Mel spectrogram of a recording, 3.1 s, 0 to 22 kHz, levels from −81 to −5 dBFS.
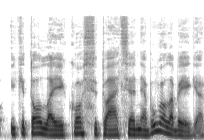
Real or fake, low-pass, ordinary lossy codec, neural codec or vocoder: real; 14.4 kHz; MP3, 64 kbps; none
